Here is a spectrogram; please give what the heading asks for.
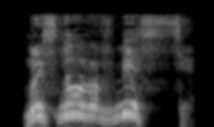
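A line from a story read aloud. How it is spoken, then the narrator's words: Exclaiming. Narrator (Russian): воскликнул он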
